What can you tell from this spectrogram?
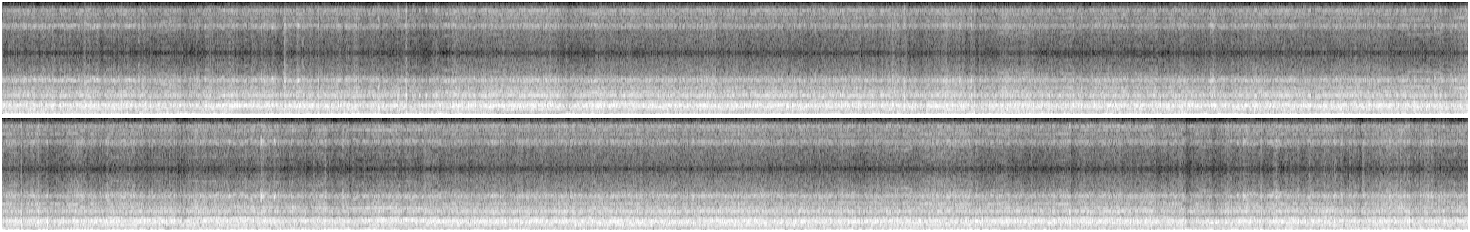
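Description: Off-road race vehicle's engine running steadily at speed over a dirt track, with road noise, heard inside the roll-caged cabin.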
